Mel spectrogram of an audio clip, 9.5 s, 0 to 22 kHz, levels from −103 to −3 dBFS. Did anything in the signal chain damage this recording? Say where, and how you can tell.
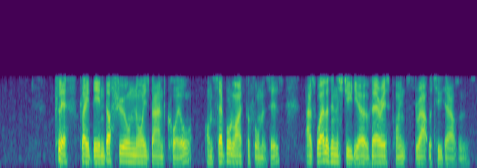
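Yes. At the codec stage, the iLBC codec audibly damages the whole clip. Nothing passes above 4 kHz, and the speech sounds rough and synthetic, which fits 15.2 kbps with 20 ms frames.

At the network stage, lost iLBC frames hit at 8.22 to 8.32 s. The decoder repeats the last pitch cycle with noise, so the gap sounds like a held, buzzy vowel. The speech recovers almost at once.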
